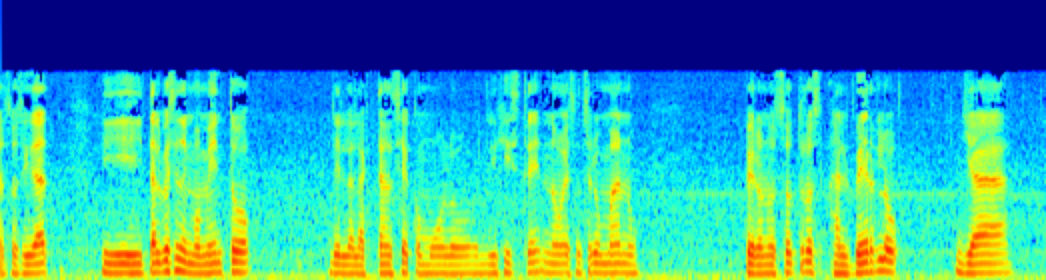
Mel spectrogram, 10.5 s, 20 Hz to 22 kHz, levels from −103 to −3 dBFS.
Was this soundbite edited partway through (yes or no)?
no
